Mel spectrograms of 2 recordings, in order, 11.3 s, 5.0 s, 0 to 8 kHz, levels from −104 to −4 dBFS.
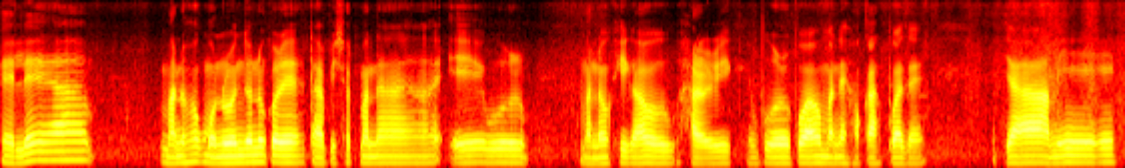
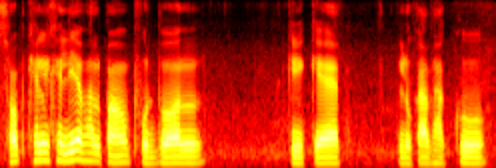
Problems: background sounds at intervals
